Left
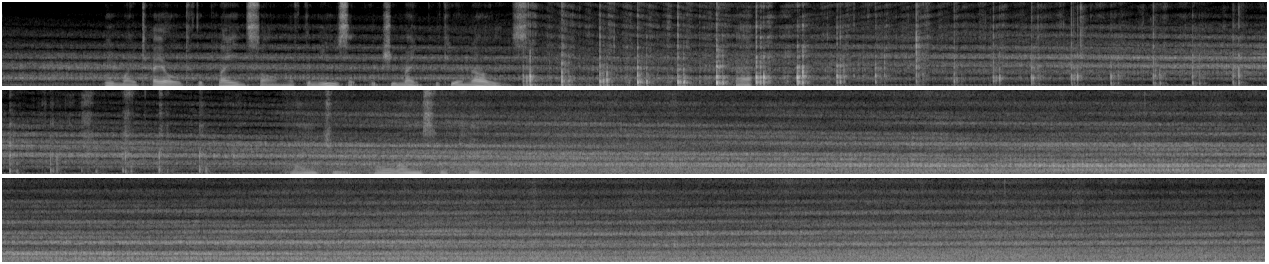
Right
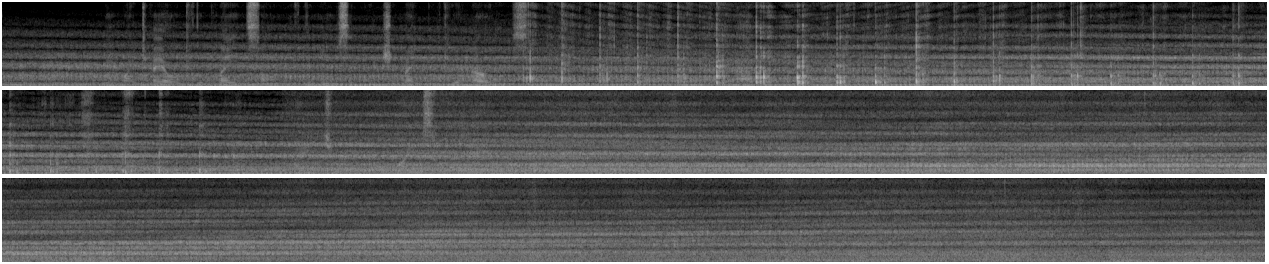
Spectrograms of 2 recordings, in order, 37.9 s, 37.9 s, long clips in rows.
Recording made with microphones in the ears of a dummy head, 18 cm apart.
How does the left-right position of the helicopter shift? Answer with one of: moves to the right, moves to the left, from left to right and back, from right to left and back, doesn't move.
moves to the left.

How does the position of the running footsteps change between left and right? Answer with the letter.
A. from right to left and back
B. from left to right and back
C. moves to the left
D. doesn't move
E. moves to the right
E.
